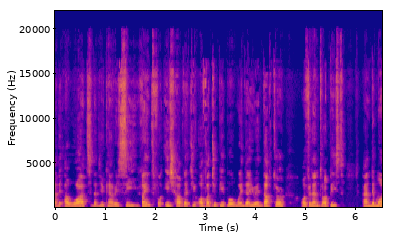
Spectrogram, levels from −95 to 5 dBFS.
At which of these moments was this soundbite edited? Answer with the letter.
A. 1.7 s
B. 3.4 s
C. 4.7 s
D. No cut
A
